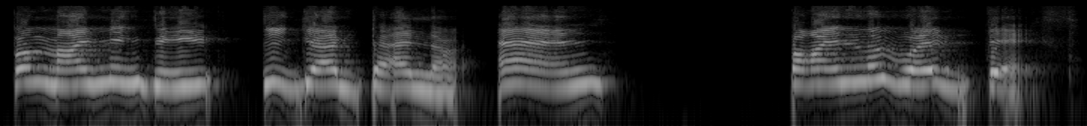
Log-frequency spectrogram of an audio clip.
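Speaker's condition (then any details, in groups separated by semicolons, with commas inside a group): Cerebral palsy; speech affected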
